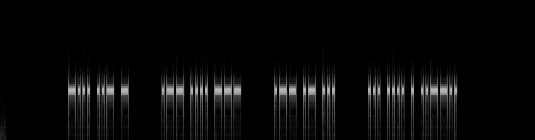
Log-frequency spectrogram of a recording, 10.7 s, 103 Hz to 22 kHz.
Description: Morse code, heard as a keyed tone, about 25 wpm, 700 Hz. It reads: BUT WHO WAS SHE?
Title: 2x Word-Spacing - Sentences from Top 100 Words - 25wpm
